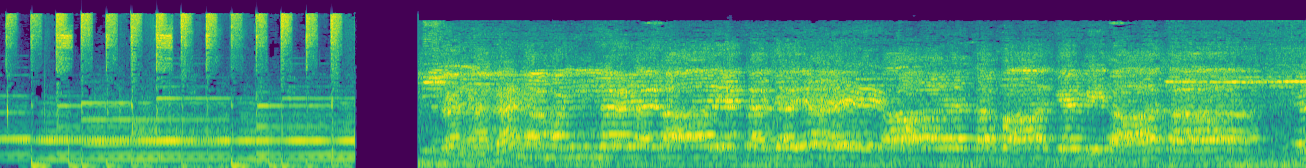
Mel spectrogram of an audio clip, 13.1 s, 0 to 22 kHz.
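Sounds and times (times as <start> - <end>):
men chanting in held tones: 4.3 - 13.0.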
